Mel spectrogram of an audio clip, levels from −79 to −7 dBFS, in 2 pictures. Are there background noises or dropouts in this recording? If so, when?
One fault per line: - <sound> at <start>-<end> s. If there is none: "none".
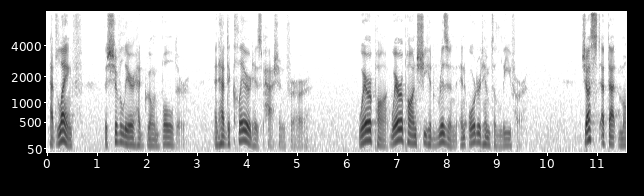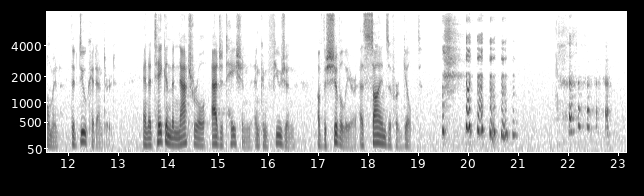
- laugh at 19.5-21.0 s
- laugh at 21.7-22.9 s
